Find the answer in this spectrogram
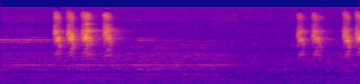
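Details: Indian house sparrow, Passer domesticus indicus, a resident of Indian towns and villages: two bursts of sharp, high chirps, four quick notes then three, with a quiet pause between.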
